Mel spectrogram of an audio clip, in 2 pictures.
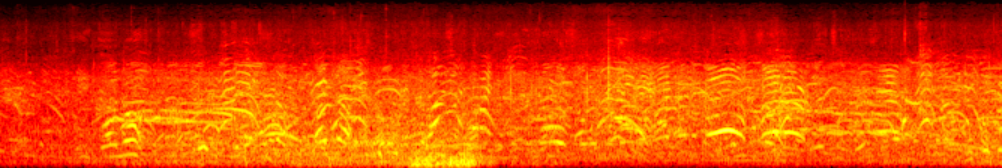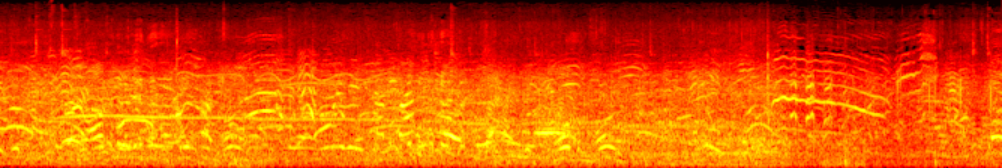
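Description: Children and adults shout and call out across an open outdoor field.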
